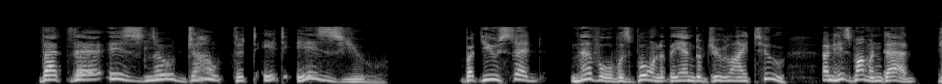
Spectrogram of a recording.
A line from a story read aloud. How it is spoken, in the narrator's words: said Dumbledore slowly, looking as though every word cost him a great effort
